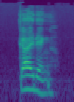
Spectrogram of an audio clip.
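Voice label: "guiding" US English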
